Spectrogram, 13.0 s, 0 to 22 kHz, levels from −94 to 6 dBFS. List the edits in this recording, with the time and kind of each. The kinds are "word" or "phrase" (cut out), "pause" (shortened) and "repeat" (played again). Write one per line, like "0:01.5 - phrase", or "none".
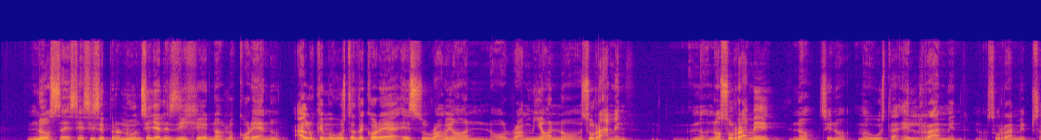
0:03.6 - pause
